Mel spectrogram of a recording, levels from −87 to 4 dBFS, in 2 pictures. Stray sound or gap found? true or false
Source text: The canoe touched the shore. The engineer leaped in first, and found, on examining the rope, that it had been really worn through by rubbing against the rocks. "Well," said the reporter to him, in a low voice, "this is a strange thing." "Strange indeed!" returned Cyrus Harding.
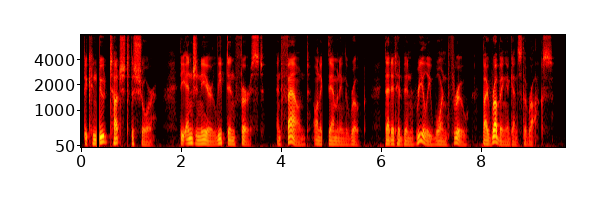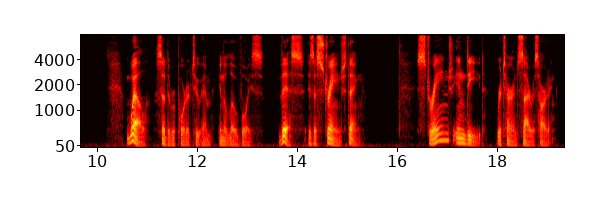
true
